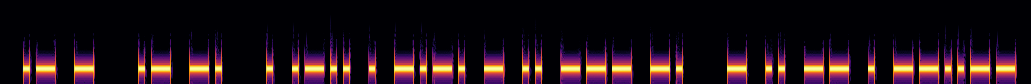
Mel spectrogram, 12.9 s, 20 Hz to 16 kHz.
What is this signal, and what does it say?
Morse code, heard as a keyed tone, about 15 wpm, 700 Hz. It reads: AT AN ELECTION TIME,
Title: Sentences from Top 1500 Words 15wpm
